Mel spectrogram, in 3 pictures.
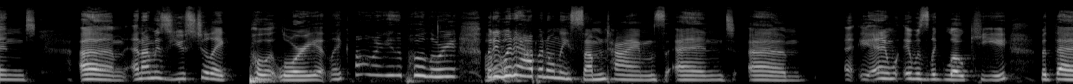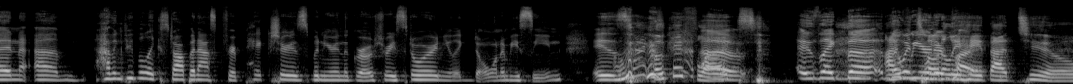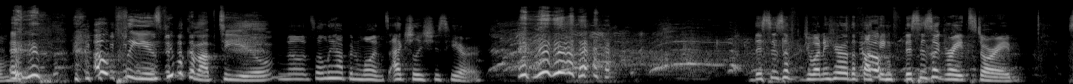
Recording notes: Unabridged: The Oakland Live Show. This Unabridged features audio from our first stop on The Stacks tour in Oakland. We also give audience book recommendations with a special guest. This is an edited version of the live show.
